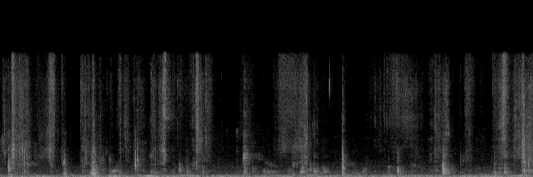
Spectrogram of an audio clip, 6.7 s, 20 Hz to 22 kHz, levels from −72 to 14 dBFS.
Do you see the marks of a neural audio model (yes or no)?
yes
